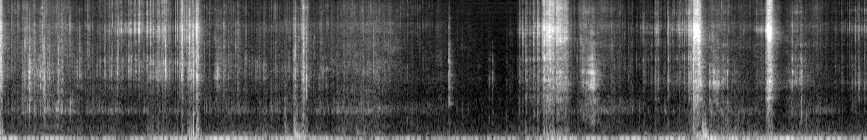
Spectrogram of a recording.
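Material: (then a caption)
Soap. A small metal blade scrapes and carves flakes off a solid, oval, pink bar of dry soap, textured from earlier scoring and held in one hand with long red nails. Soft, dry, crumbly scraping and crackling runs throughout, high and bright. It is broken by a few louder, crisp snapping cuts near the end.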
